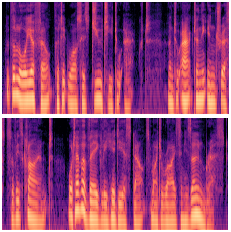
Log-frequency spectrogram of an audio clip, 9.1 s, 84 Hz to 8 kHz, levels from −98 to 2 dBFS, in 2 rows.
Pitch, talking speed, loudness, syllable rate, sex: 130 Hz, 200 wpm, -19 LUFS, 5.1 syllables/s, male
